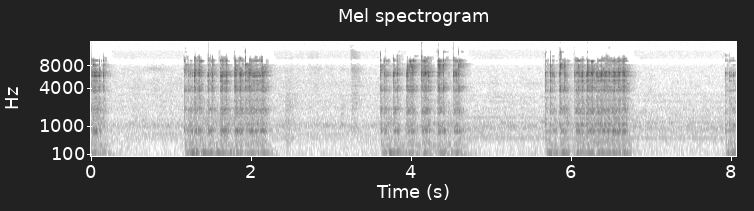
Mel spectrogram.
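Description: Stepper motor turning the turntable in short moves: a buzzing whine over a low hum, each move lasting about a second and starting and stopping roughly every two seconds, three times over, with a fourth beginning near the end.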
